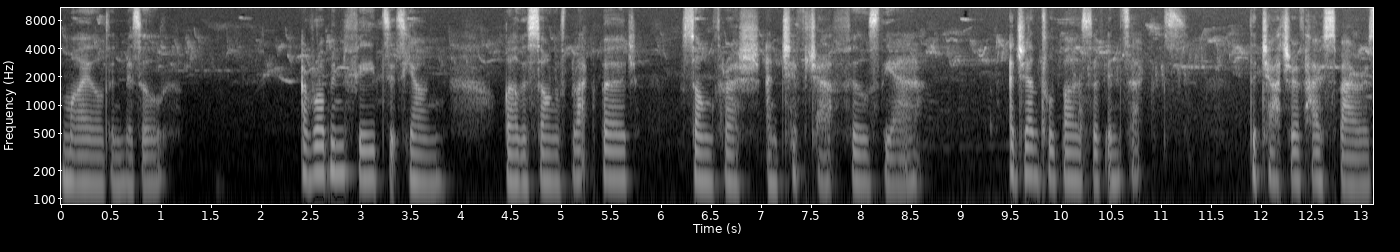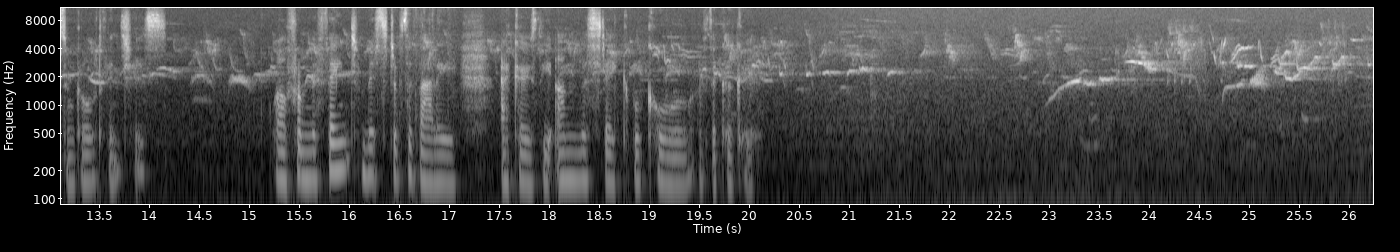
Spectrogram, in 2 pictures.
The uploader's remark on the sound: Enjoy a cuckoo chorus in a Dorset vale.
